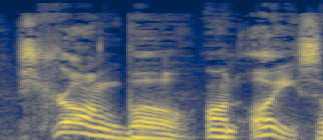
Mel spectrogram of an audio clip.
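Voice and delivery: slow, drawn-out imitation Irish accent; amateur Irish accent, vowels stretched; attempted Irish accent. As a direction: spell it out slowly in a rough Irish accent. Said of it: "I wish I could do an Irish accent".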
